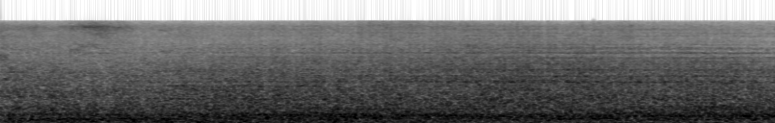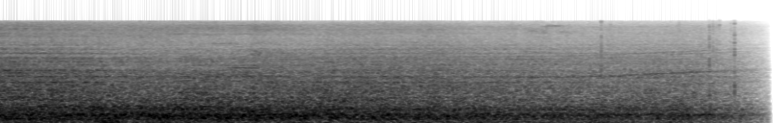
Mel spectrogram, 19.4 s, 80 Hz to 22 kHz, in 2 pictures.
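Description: Loco-hauled electric passenger train of Mark 3 coaches running out past the platform: a steady rumble of wheels on rail. It eases off a little near the end, then cuts off suddenly.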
